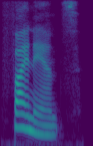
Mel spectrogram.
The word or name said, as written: finance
